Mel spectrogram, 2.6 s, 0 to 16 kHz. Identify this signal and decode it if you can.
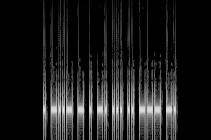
Morse code, heard as a keyed tone, about 50 wpm, 700 Hz. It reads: EXTENSION
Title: Top 1501-1750 Words 50wpm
